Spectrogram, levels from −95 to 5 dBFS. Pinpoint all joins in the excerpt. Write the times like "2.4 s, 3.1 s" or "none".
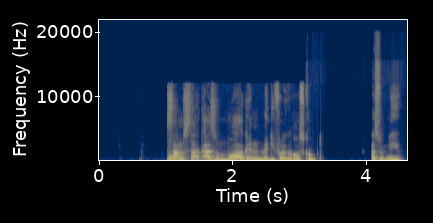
1.0 s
